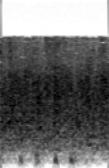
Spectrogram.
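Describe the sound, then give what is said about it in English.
An audience claps steadily and densely after a children's Christmas cantata, a sustained wash of applause with no voices standing out. “Give them another round of applause, please.”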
